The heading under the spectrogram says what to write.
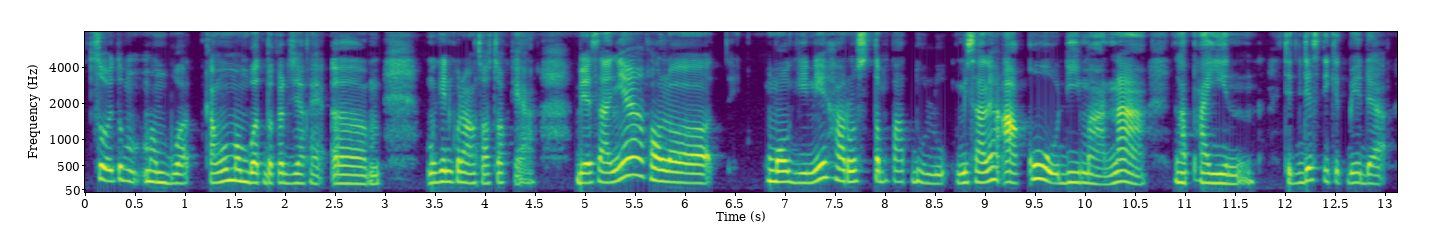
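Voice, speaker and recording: Young woman, Mandarin tutor, casual chatty live lesson, slows for example phrases. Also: on the low side.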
